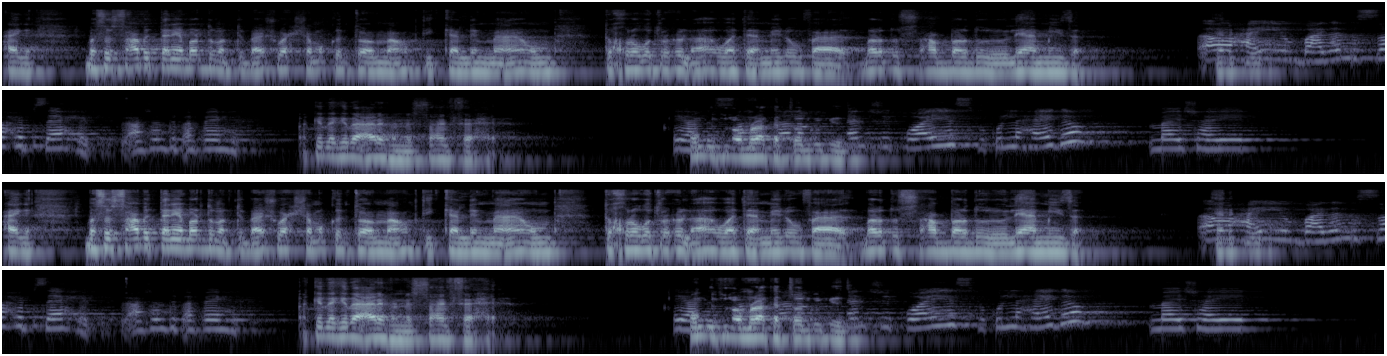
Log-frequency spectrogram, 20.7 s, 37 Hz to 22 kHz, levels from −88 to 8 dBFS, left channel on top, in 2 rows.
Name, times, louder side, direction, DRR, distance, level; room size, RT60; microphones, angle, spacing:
voice 1, 0.0-8.1 12.7-14.1 15.5-16.7, right 4 dB, 75° right, 0.8 m, -30 dB
voice 2, 9.0-12.2 15.4-16.4 16.7-18.5 19.0-19.7, left 1 dB, 15° left, 1.0 m, -39 dB
26.5 x 21.0 x 9.7 m
head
